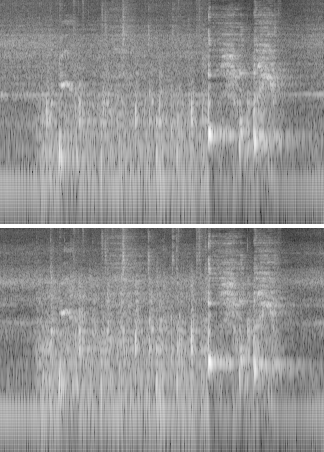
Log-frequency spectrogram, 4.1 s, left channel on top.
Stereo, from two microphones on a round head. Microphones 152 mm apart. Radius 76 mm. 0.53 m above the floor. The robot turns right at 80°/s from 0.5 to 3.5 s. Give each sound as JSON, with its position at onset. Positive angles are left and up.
{"t": 0.7, "sound": "a cough", "side_deg": 10, "distance_m": 1.2}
